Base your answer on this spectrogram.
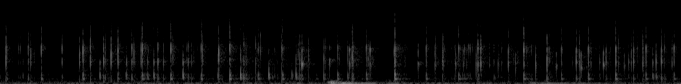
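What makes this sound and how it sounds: A hollow, rigid white cardboard box held near the microphones is tapped rapidly and continuously with fingertips and nails. The result is a dense stream of dry, short clicks and soft hollow knocks with bright edges, plus a deeper low thump a little before the midpoint.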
